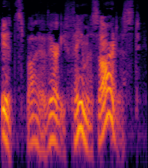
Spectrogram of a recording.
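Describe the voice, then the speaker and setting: Lower husband voice, curt, woman reader putting it on. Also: big pitch swings, moderate pace, breathy edge, dry recording, dull audio, heavily acted. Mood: annoyed. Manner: low, curt, annoyed. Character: man, a husband, tired then tender.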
